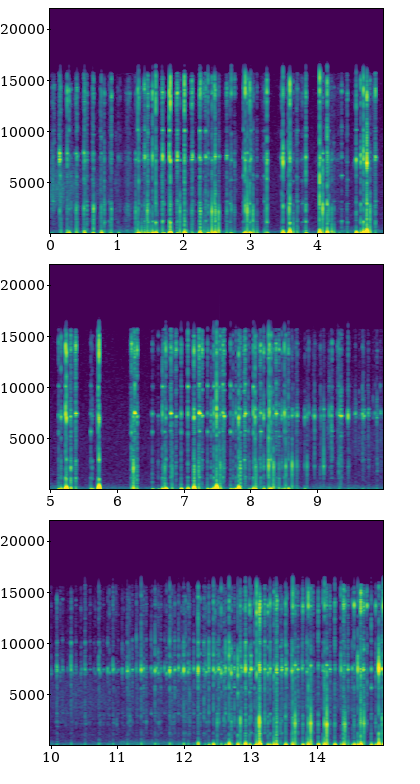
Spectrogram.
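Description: Two small, hollow, empty clear plastic shot glasses, one held in each hand beside the ears of a binaural microphone, are tapped with fingertips and nails. The result is dense, rapid, dry clicking and tapping with very short ring. A brief quieter pause comes near the six-second mark before the patter resumes.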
